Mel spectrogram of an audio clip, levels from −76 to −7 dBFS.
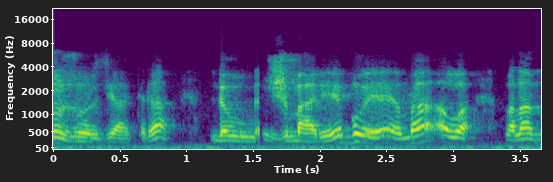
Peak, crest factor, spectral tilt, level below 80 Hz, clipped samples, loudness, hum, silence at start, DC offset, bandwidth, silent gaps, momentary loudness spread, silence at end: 0 dBFS; 18 dB; -4.5 dB/octave; -38 dBFS; under 0.1%; -17 LUFS; none; 0 s; under 0.1%; 6.6 kHz; none; 5 LU; 0 s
